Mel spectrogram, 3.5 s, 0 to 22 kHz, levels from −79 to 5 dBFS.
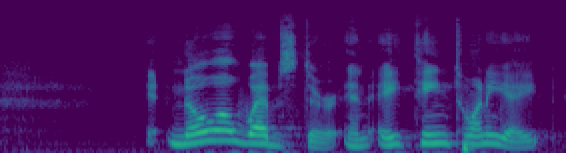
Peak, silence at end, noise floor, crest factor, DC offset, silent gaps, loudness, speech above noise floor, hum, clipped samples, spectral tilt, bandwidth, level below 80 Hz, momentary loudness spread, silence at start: -14 dBFS; 0.2 s; -71 dBFS; 20 dB; under 0.1%; none; -34 LUFS; 37 dB; none; under 0.1%; -5 dB/octave; 16 kHz; -62 dBFS; 11 LU; 0.9 s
